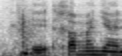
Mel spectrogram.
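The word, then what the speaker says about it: Kgamanyane: Kamayan is K G A M A N Y A N E. Did I pronounce it correctly?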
